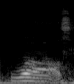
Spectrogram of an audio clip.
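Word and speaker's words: Walz: good for democracy and so will uh Tim Walls and by the way um his name is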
